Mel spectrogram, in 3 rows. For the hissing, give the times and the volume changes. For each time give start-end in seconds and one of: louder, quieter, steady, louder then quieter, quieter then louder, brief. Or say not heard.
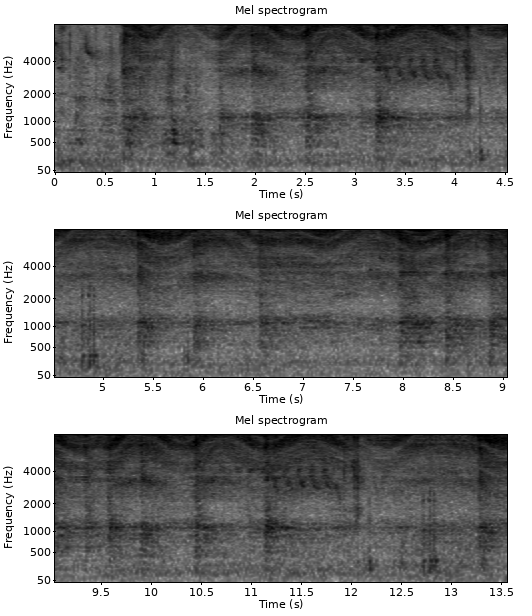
0.0-13.5 steady.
